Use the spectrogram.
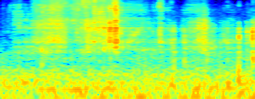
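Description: Someone bites into a smoky barbecue chicken sandwich with a crunchy fried chicken fillet, giving a few close, crackling crunch bursts followed by quieter chewing, with no talk.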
